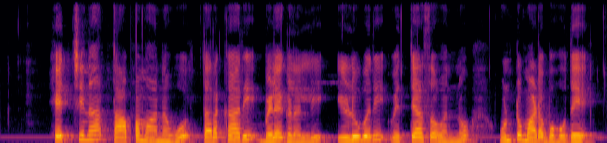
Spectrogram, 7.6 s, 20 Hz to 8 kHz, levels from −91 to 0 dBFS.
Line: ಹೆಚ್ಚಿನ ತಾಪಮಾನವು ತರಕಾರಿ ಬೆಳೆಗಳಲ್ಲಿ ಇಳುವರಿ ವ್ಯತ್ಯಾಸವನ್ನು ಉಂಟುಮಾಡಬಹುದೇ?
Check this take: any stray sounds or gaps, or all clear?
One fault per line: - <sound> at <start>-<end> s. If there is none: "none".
- dropout at 1.6-1.7 s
